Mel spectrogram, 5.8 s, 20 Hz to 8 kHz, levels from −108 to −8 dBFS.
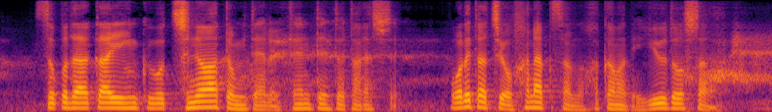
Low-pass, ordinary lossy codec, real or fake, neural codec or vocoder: none; none; fake; codec, 16 kHz, 1 kbps, FunCodec, trained on LibriTTS, 50 frames a second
